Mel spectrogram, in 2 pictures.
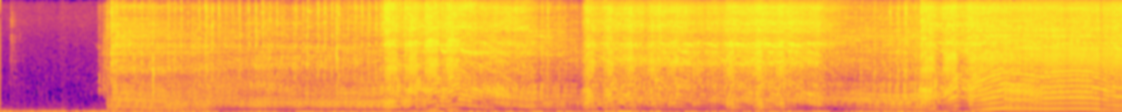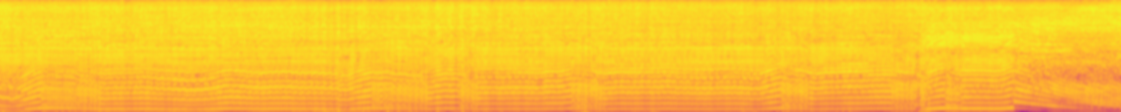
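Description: Petrol chainsaw starting about a second in and then cutting through an ironbark log. Its engine note dips again and again as the chain bites into the wood, and falls away near the end as the throttle is released.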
